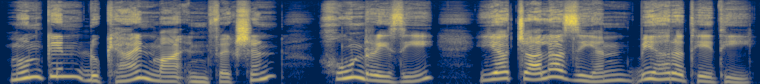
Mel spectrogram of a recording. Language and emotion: Sindhi, neutral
